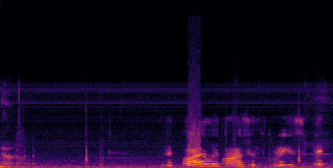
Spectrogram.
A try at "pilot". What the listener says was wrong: Now the word pilot, you need to pronounce that with more air. So the pilot must.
